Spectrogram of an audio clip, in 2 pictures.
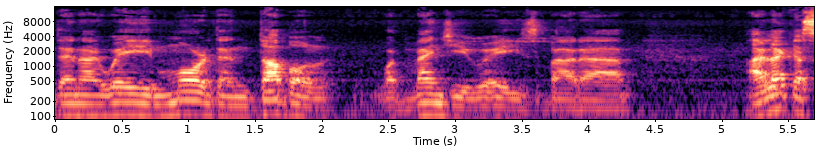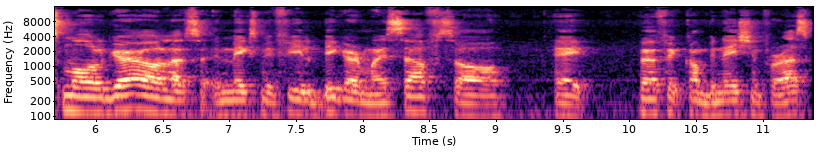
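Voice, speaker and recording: A man in his thirties, from Estonia, chatting casually to camera with a relaxed, hesitant delivery and frequent fillers. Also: low-pitched, unhurried, a little hiss or hum. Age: 30s. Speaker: vlogger.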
